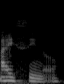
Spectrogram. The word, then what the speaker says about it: Iacino: almost out of here so my guest it's pronounce it correctly I see no I see no Catholic Charities thank you so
